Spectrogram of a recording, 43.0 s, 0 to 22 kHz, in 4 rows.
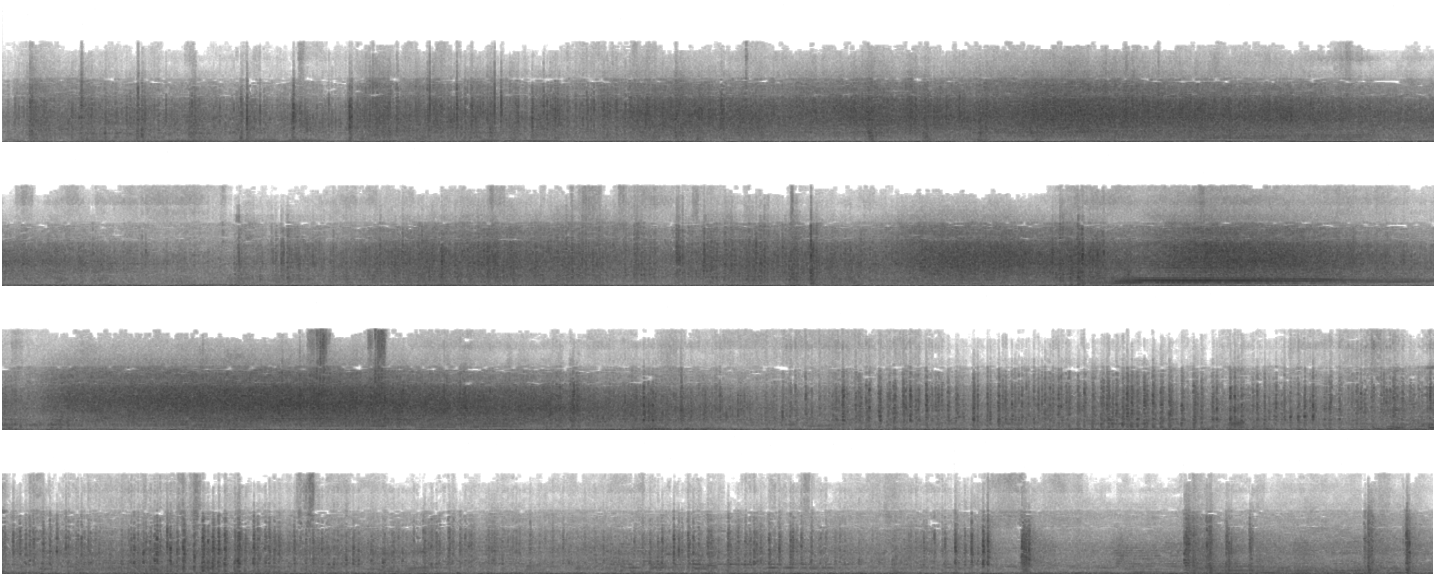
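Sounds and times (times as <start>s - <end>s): crowd voices: 0.0s - 42.9s
fireworks crackle and bursts: 0.0s - 42.9s
music: 0.0s - 42.9s
rising and falling whoop: 8.0s - 10.6s, 18.8s - 25.7s.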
